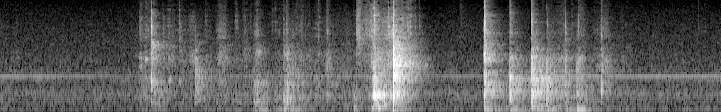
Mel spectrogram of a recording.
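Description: Aluminium aircraft parts being handled and fitted by hand: a series of light metal clicks, clinks and scrapes starting about two seconds in, the loudest a scrape near the middle. About six seconds in comes a sharp clack and a quick run of clicks as locking C-clamp pliers are set around the rib.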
